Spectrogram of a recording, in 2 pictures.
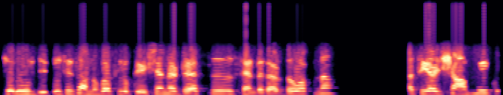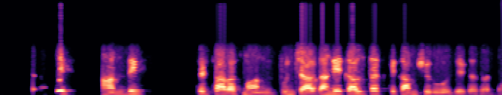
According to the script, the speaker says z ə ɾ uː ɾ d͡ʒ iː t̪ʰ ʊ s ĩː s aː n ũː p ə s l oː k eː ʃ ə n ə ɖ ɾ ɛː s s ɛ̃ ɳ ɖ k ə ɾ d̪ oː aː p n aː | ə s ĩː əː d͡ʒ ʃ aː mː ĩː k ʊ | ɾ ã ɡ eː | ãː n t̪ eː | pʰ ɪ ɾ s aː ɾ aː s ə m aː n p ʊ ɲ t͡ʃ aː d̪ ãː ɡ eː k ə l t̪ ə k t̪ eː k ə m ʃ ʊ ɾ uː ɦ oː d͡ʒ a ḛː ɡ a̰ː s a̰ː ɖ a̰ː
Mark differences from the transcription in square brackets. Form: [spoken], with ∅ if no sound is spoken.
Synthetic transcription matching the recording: z ə ɾ uː ɾ d͡ʒ iː [t̪] ʊ s ĩː s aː n ũː [b] ə s l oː k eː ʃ ə n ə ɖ ɾ ɛː s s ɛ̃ ɳ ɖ k ə ɾ d̪ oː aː p n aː | ə s ĩː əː d͡ʒ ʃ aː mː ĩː k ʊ | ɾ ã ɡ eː | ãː n [d̪] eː | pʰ ɪ ɾ s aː ɾ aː s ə m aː n p ʊ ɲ t͡ʃ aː d̪ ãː ɡ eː k ə l t̪ ə k t̪ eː k ə m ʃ ʊ ɾ uː ɦ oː d͡ʒ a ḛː ɡ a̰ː s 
